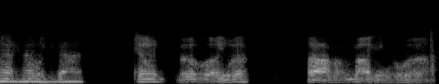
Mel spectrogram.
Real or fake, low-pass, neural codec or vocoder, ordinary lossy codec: fake; 5.4 kHz; codec, 16 kHz, 0.5 kbps, FreqCodec, smaller model; none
